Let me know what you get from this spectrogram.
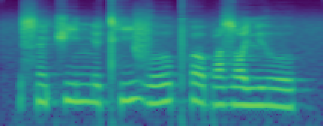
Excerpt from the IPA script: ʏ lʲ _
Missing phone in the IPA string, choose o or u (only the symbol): o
